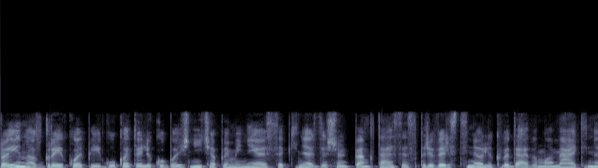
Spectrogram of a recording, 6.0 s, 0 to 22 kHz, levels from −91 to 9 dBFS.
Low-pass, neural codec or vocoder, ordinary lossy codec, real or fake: 7.2 kHz; codec, 16 kHz, 4 kbps, X-Codec, HuBERT features, trained on balanced general audio; AAC, 64 kbps; fake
